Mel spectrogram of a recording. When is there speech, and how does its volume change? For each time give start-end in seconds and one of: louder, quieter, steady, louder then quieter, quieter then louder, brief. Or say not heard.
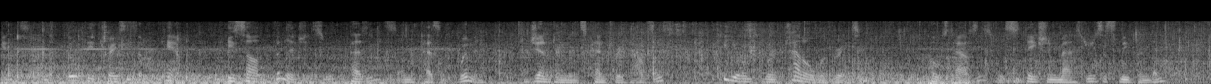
0.0-12.0 steady.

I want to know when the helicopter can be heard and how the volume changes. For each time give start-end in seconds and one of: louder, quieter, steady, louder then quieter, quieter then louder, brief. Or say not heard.
0.0-9.8 quieter then louder.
